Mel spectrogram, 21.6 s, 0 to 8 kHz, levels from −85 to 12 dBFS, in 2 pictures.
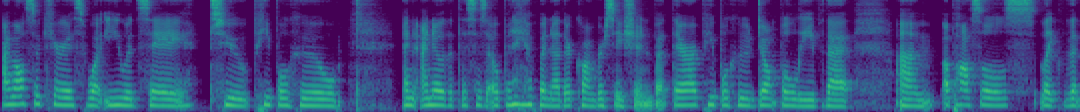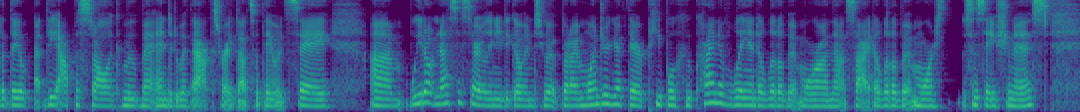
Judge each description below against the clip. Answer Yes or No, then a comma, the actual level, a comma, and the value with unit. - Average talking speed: No, fast, 215 wpm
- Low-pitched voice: No, medium, 185 Hz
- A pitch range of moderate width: No, narrow, 1.8 semitones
